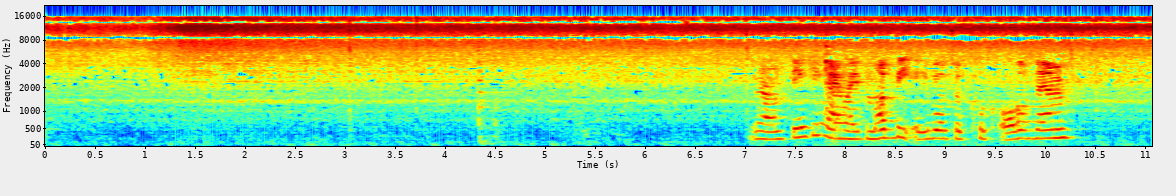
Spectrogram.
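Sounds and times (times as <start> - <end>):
fish sizzling on griddle pan: 0.0 - 11.0.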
